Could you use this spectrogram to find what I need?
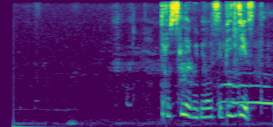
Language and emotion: Russian, angry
